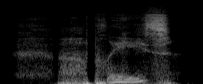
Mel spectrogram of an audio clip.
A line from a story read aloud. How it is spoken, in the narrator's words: groaned in a barely audible voice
